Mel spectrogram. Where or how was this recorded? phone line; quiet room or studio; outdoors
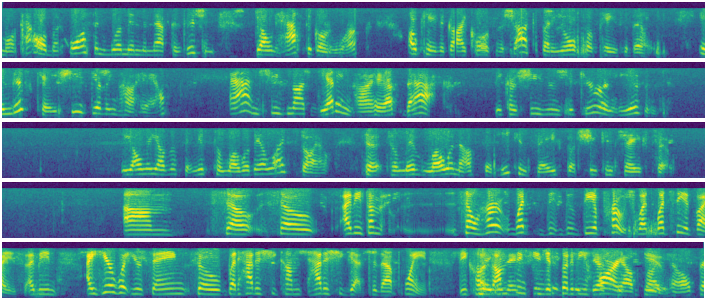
phone line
